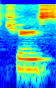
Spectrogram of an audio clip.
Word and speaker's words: Chaise: hop on a call it's Chase my name is spelled really weird c-h-a-i-o-s a little better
